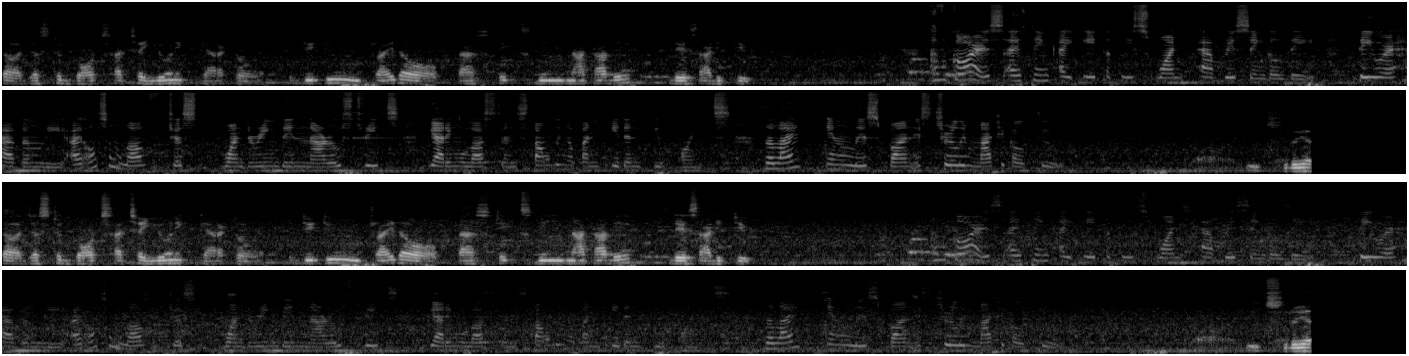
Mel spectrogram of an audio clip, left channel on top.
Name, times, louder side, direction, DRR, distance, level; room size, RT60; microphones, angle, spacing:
voice 1, 0.0-2.5 3.0-5.1 5.4-6.3 6.7-7.5 9.4-9.5 14.2-14.3 26.5-27.1, right 3 dB, 80° right, 0.7 m, -29 dB
voice 2, 9.0-24.7 25.9-26.0, left 4 dB, 50° left, 4.2 m, -44 dB
open air
head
